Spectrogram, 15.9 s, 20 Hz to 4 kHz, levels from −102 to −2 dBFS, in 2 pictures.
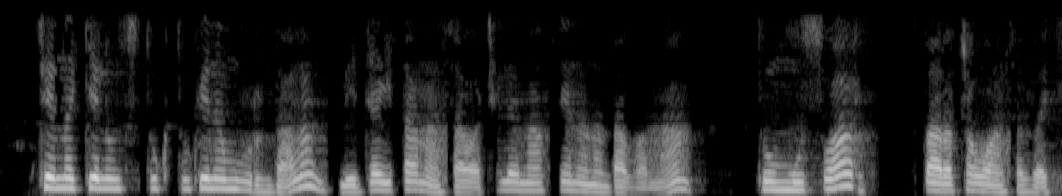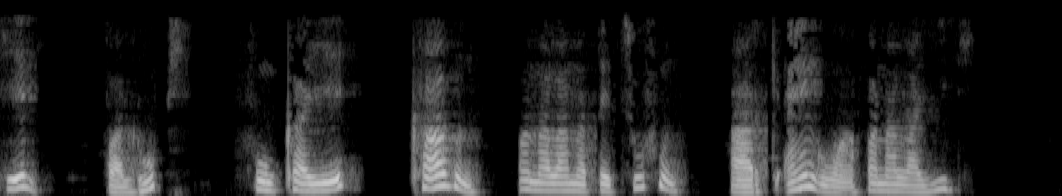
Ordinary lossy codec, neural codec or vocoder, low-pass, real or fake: AAC, 16 kbps; none; 3.6 kHz; real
